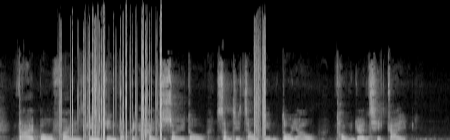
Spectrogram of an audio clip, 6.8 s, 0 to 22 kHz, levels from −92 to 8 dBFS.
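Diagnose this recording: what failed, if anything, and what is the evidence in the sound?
Cable scratch noise in the analogue wiring: rustly bursts from 0.87 to 2.43 s at about speech level and 3.82 to 3.98 s about 5 dB above it, likely a worn connector shifting contact.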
